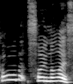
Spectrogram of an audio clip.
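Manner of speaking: high, slow, touched coo; slow high coo of delight. Shown as a demonstration. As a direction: melt at something sweet. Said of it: "something that's so sweet".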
